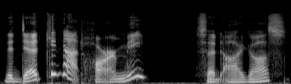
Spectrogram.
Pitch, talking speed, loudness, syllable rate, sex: 150 Hz, 165 wpm, -20 LUFS, 4.0 syllables/s, male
